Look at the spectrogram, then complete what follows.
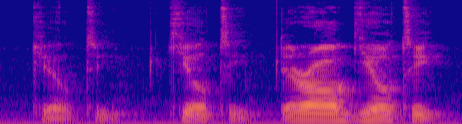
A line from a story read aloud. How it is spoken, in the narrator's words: Officer Schriff ... suspiciously muttering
